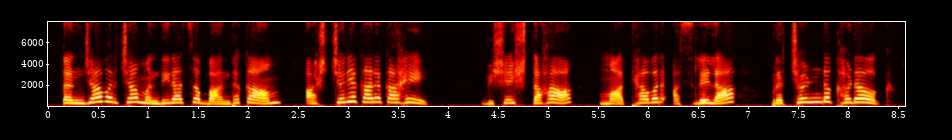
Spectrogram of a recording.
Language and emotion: Marathi, surprised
